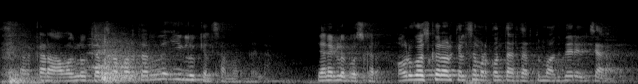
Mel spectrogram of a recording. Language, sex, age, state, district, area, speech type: Kannada, male, 30-45, Karnataka, Kolar, urban, spontaneous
